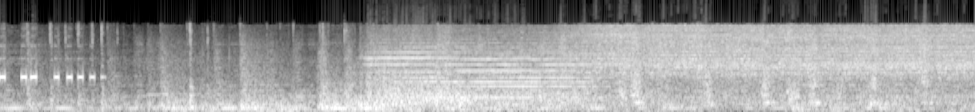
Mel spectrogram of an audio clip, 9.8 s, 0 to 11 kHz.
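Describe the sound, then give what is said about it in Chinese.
Chairman Mao's special train pulls into Beijing railway station on the evening of 4 March 1950: steady rail rumble with a sustained horn or squealing tone, then a loud, continuous steam hiss spreads over the last six seconds. No one speaks. “一九五零年三月四日晚，毛主席的专列驶进北京火车站，首次访苏活动取得了巨大成功。”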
